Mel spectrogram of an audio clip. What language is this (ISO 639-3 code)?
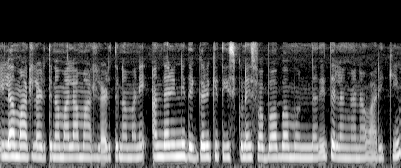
tel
